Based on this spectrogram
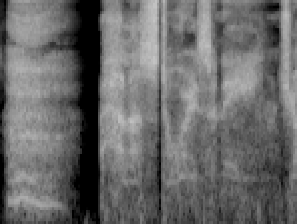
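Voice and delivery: sharp gasp, then a breathless whisper of the reveal. Real, not acted. Reactor realizing Alastor is an angel, in a gasped whisper. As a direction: whisper it like a shocking secret.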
